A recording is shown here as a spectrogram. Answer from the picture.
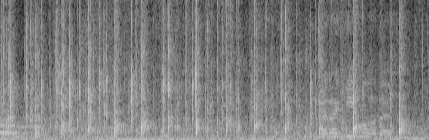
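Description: Scattered hand claps from a small group of people, sharp and irregular, about four or five a second, with a few voices among them.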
